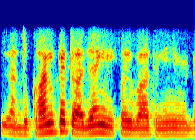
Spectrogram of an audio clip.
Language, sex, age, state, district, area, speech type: Hindi, male, 18-30, Rajasthan, Ajmer, urban, conversation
